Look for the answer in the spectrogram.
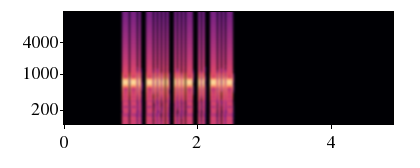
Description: Morse code, heard as a keyed tone, about 40 wpm, 700 Hz. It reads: G6VIX
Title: DXCC-100 Call Signs - 5 Characters - Repeated 2x - 40wpm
